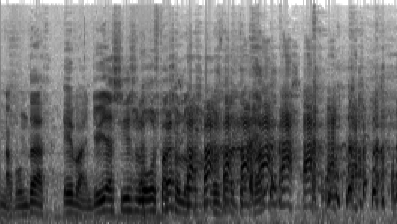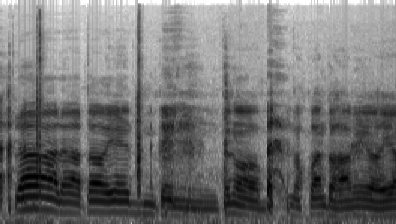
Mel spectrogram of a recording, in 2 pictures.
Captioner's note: laughs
